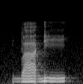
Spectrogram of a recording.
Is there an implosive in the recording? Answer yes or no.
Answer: yes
